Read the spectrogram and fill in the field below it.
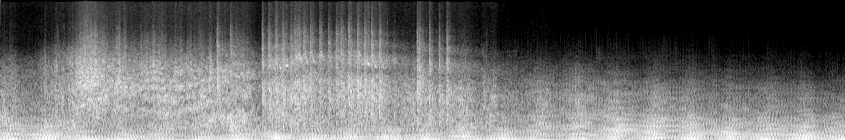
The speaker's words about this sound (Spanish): Contestan nuestras baterías antiaéreas y se ve el refulgir de sus disparos en el aire. Un ruido que ahora se hace más intenso.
